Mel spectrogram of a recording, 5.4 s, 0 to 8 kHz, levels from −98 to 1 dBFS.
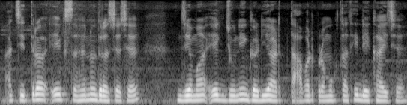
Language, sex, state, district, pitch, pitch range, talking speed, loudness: Gujarati, male, Gujarat, Valsad, 145 Hz, 135-150 Hz, 165 wpm, -17 LUFS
